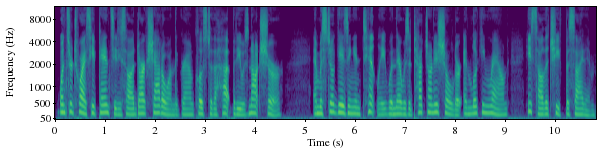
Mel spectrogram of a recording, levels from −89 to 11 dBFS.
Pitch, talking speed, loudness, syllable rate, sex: 180 Hz, 245 wpm, -20 LUFS, 5.6 syllables/s, female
